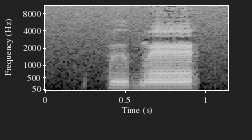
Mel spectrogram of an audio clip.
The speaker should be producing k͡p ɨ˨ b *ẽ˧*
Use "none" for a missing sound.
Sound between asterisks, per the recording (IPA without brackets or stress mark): ɛ̃˧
